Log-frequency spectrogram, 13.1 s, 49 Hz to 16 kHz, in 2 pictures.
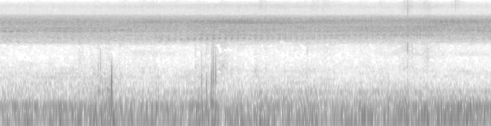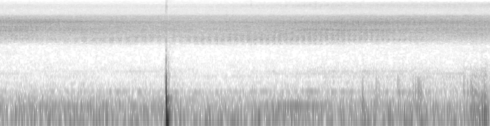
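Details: A steady cicada buzz drones on in a vegetable garden in August 2023, high and unchanging, with a few light clicks and one sudden sharp snap midway.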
